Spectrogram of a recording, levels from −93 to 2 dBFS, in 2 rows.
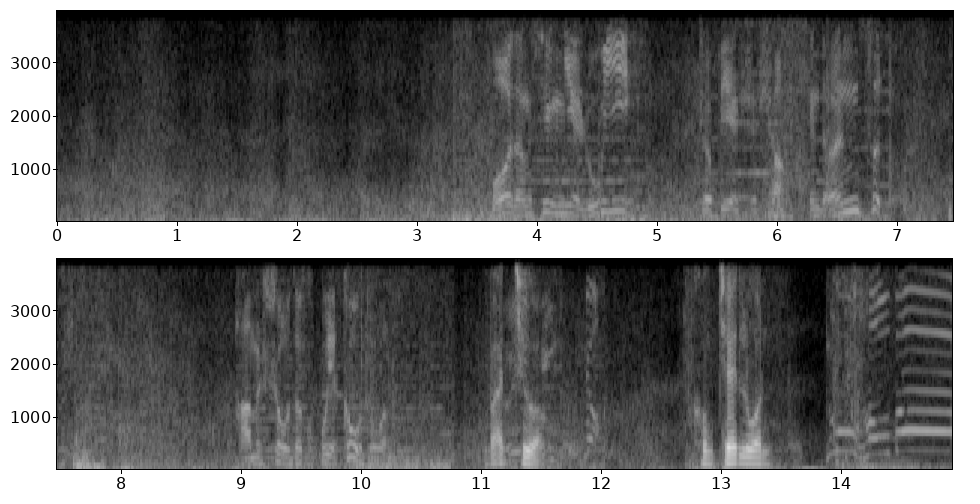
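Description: From 0.0 to 4.0 s, 4.5 to 5.5 s and 6.1 to 9.0 s, the sound is chopped, likely by the sender's voice detector switching on and off. Quiet parts drop into synthetic comfort noise, about 3.5 s, 0.5 s and 1.8 s of it.

At 9.60 s, about 80 ms of sound drops out and comfort noise fills the gap. The voice detector likely judged that moment to be background. Then the sound returns.

From 10.5 to 11.0 s and 11.7 to 12.7 s, the same chopping comes back, likely from the voice detector again. About 0.4 s and 0.9 s are swapped for comfort noise.

From 13.56 to 13.88 s, comfort noise stands in for the background. The real background sits about 21 dB below the loud parts. The fill is flat and featureless, about 1 dB off in level. The gap likely comes from discontinuous transmission. Throughout, nothing is heard above 4 kHz, which fits a G.711 call codec.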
